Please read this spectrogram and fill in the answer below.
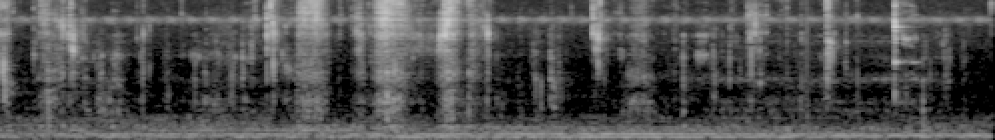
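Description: A person slurping up instant ramen noodles from a fork and chewing them, with many short irregular wet smacks and slurps. A steady low hum runs underneath.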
